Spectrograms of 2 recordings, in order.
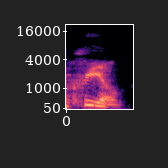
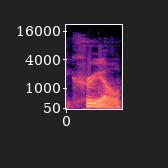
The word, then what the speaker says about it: Creel: I'm pretty sure they say Creole because it's like C-R-E-E-L.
